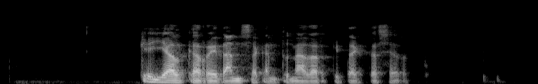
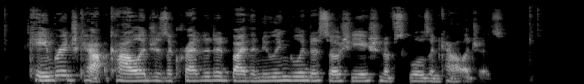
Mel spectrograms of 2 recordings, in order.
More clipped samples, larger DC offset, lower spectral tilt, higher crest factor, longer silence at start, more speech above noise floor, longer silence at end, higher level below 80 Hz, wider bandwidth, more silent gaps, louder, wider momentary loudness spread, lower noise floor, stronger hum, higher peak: neither; neither; first, -7 dB/octave vs -3 dB/octave; about the same, 24 dB vs 24 dB; first, 1.4 s vs 0.3 s; first, 58 dB vs 34 dB; first, 1.3 s vs 0.5 s; first, -42 dBFS vs -68 dBFS; second, 6.8 kHz vs 16 kHz; neither; about the same, -22 LUFS vs -23 LUFS; first, 14 LU vs 10 LU; first, -79 dBFS vs -57 dBFS; neither; about the same, 0 dBFS vs -2 dBFS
